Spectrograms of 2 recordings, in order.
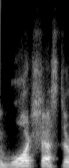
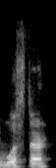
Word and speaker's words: Worcester: And he goes, 550 Worcester Road, and we pronounce it Worcester. So I knew right away he wasn't from Massachusetts.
